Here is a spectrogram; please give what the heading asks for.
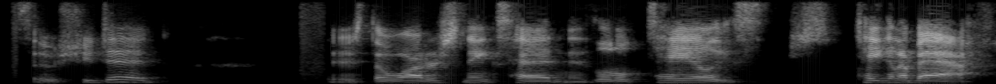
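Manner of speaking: plain reading voice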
